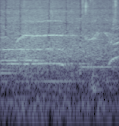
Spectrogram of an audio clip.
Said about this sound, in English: Things are so bad that in Sydney the other night, people posted videos online of elated cheering echoing through the streets.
